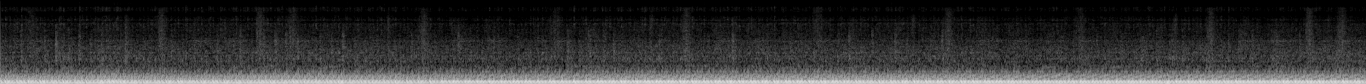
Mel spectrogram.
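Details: Coyote-swapped supercharged SN95 Mustang with freshly rebuilt 4R70W automatic, H-pipe loosened from the transmission to test: engine running with a dull, low rattling clatter under the drone that doesn't clear; transmission suspected, not confirmed.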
